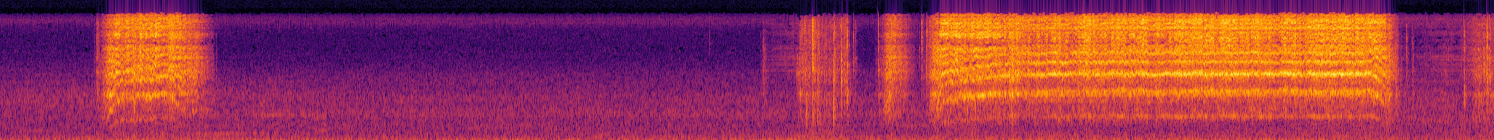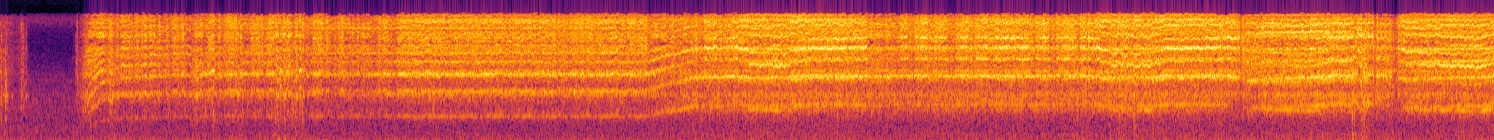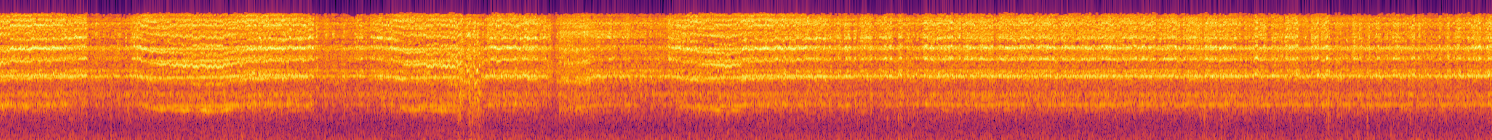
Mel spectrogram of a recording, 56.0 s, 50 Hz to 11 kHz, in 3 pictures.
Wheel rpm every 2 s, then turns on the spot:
30, 20, 0, 0, 0, 30, 150, 160, 110, 20, 150, 160, 160, 200, 230, 240, 220, 220, 220, 230, 230, 220, 220, 220, 230, 230, 230, 230.
none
